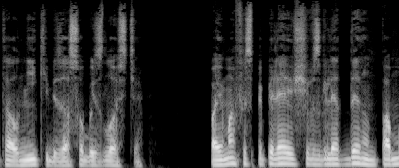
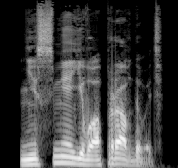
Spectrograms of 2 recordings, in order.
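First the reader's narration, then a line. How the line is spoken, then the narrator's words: Angry. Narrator (Russian): зло бросил Мэтт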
